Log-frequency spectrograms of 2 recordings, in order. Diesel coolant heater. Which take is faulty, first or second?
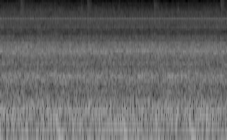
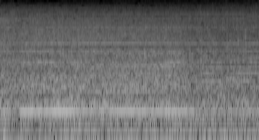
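first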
